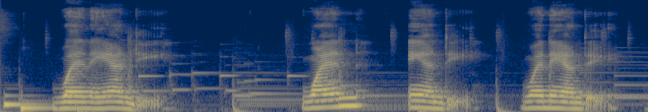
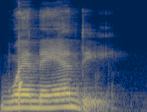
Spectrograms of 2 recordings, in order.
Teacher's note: we link the consonant on to the vowel together the words are pronounced pronounced wandy you can do this if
